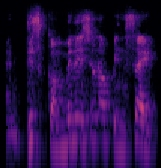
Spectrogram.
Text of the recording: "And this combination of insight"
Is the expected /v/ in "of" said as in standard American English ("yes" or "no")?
no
